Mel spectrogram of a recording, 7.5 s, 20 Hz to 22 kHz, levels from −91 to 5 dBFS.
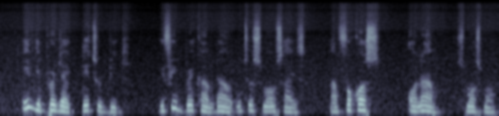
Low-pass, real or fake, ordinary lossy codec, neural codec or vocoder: none; real; none; none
